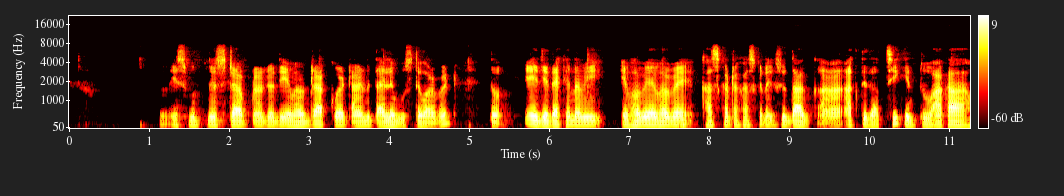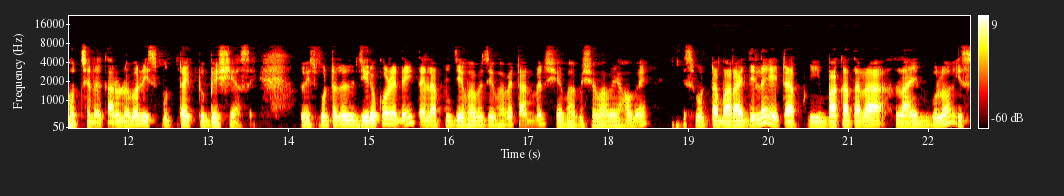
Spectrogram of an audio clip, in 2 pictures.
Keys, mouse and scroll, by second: 4.3-5.0 alt+scroll up 1, 7.8-10.3 alt+scroll up 1.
